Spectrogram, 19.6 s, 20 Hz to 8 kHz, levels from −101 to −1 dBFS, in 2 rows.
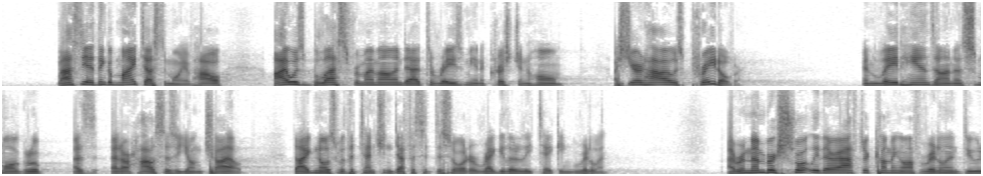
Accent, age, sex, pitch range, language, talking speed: American, 30-49, male, 135-170 Hz, English, 185 wpm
